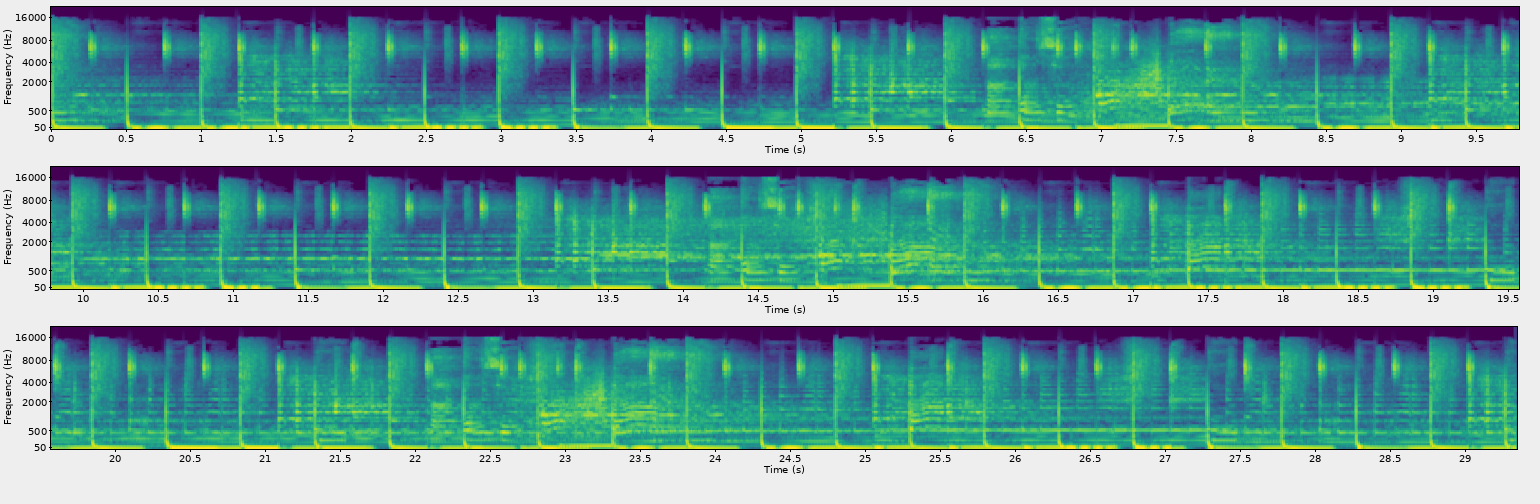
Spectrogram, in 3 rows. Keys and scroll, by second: 2.0 Delete, 2.5 Delete, 3.2 space, 4.3 Delete, 6.3 ctrl+BackSpace, 8.7 Delete, 10.4 space, 13.5 Return, 15.6 space, 18.8 Delete, 19.3 Delete, 24.9 Return, 26.7 Delete, 27.0 space.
